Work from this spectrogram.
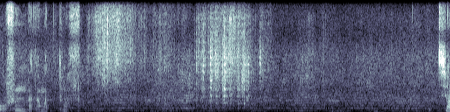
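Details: Spring colony of Japanese honey bees in a stacked-box hive while its sliding bottom board is pulled open; a bright, busy buzz rising and falling, with brief human speech at the start and end.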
